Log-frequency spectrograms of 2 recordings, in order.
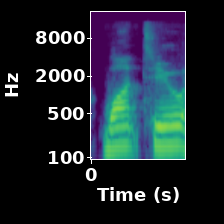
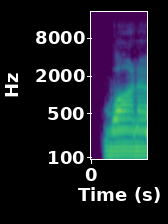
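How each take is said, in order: First: Both words are said fully and separately. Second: The words are merged into one reduced word.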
